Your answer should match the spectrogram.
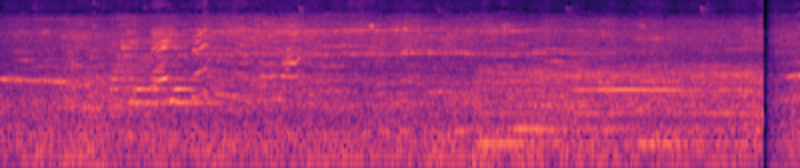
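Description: Arcade and kiddie-ride din: held electronic tones and jingles from the game machines over a steady mechanical rumble, with a few short chirping sounds early on. It cuts out abruptly just before the end.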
